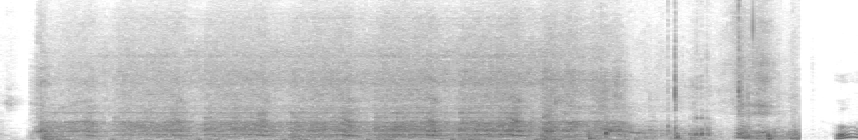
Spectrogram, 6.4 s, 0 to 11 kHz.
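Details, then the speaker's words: Saab 900 Turbo during compression test, cylinder cranked with throttle held to floor after gauge refitted: even, steady cranking with regular rhythm and no missing beats; healthy compression. "it sounded like it jumped off did it something happened yeah I don't think I got it fitted right let's give it another go that means there is compression at least"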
